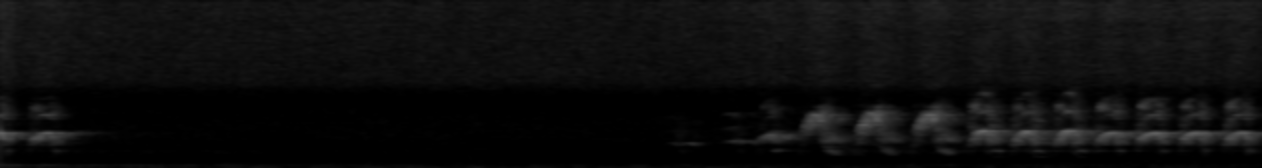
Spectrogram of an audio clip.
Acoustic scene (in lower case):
park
